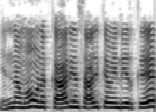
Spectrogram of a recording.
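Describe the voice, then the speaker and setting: A woman's voice: steady tone, fast, fairly bright tone. A woman voicing a scolding old village grandmother in a cartoon. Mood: teasing. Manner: scolding, shrill, teasing. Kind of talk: cartoon voice acting.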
